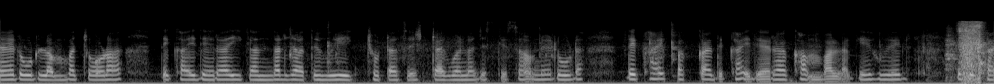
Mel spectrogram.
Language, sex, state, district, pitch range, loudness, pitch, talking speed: Hindi, female, Uttar Pradesh, Hamirpur, 210-225 Hz, -28 LUFS, 215 Hz, 165 wpm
